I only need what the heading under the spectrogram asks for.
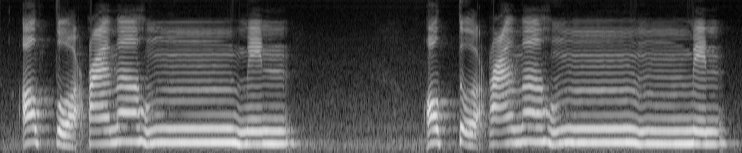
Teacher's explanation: ادغام شفوی یعنی میم ساکن کے بعد میم آ جائے تو میم کو میم سے ملا کر غنہ کے ساتھ پڑھیں گے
